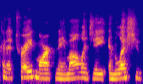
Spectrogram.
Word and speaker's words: Neimology: i could not trademark nameology because you can't trademark a common word like name and so my dad said spell it like the latin so it's n n-e-i-m and just call it name ology and then we could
